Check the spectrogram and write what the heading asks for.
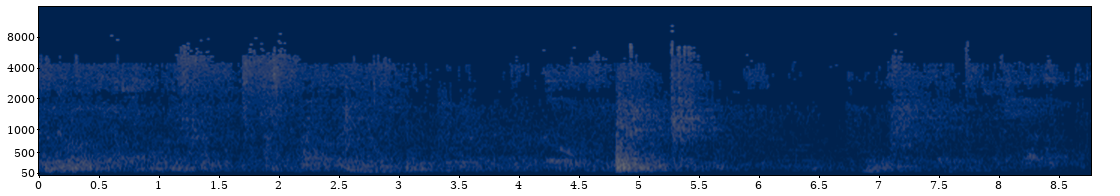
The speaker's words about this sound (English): if the guys on the side, if you want to open the doors, I know it is getting quite hot and stuffy in here.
